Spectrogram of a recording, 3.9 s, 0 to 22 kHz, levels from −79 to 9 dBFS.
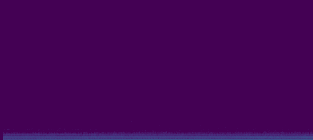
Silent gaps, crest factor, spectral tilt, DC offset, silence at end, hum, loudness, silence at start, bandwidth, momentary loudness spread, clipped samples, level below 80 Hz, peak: none; 10 dB; -5.5 dB/octave; under 0.1%; 0 s; 50 Hz at -60 dBFS; -60 LUFS; 0.05 s; 11.5 kHz; 2 LU; under 0.1%; -60 dBFS; -48 dBFS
